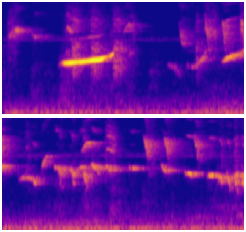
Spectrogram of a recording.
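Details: White-rumped shama song, used as a lure at home: one loud rising whistle, then a long, varied stream of softer sweeping whistled notes over faint low noise.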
